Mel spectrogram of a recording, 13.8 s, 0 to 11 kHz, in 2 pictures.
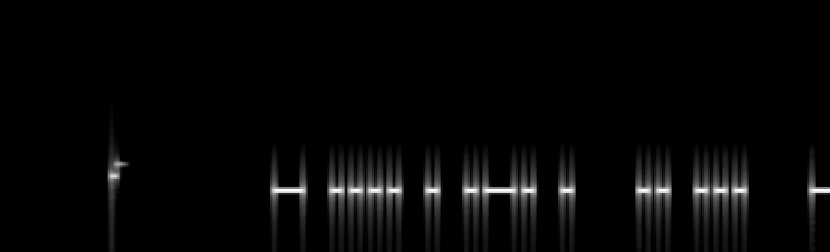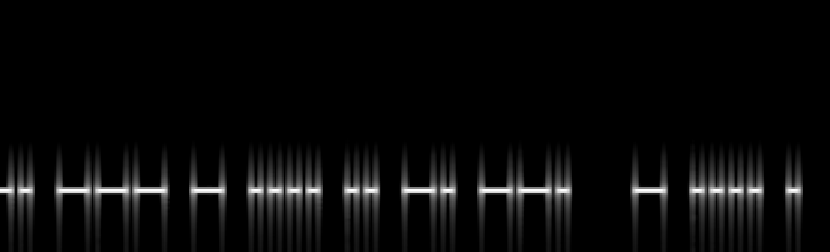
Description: Morse code, heard as a keyed tone, about 15 wpm, 700 Hz. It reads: THERE IS NOTHING THE
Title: Sentences from Top 700 Words 15wpm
